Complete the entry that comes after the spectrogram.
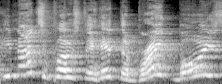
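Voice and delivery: put-on cackling through the words, very high and loud. Retelling what he said after the car spun out, imitating him laughing while talking. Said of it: "And he's laughing".

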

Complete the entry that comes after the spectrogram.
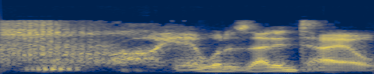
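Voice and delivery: put-on skeptical, doubtful tone. Retelling a question put to the doctor about medication: imitating own skeptical question. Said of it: "I sort of skeptically said".

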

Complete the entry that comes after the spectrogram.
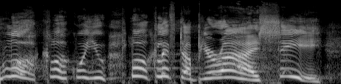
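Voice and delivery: earnest, urgent pleading. A speaker retelling a plea to the disciples, acting it out: acting out urgent pleading. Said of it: "Hear Him now urgently pleading with them".

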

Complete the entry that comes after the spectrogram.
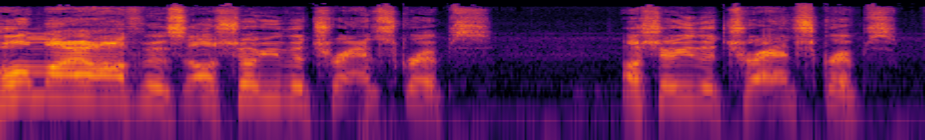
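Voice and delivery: mock childish outburst, held in check. Mocking a politician's speech, imitating Biden yelling like a kid. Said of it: "he yells like a kid".

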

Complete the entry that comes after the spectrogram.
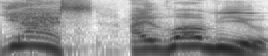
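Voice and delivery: mock high, loud, drawn-out scream. Telling a story about finding the cat under the bed, retelling a scream. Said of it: "I screamed out".

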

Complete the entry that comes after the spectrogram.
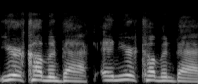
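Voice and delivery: put-on very high, shrill, loud drunken hollering. Retelling how a drunk Super Bowl winning coach ran on stage, imitating the drunk coach yelling. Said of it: "he's yelling".

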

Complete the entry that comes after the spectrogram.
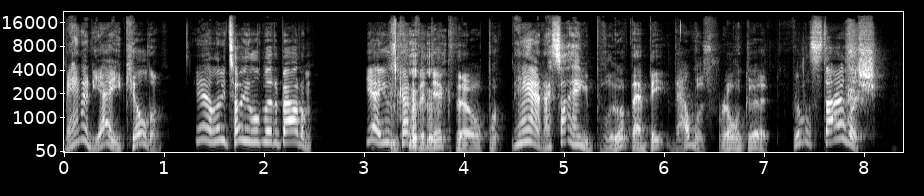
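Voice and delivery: put-on teasing tone. Retelling how Pagan calls Ajay after a kill, imitating Pagan's mocking tone. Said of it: "in a slightly mocking tone".

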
